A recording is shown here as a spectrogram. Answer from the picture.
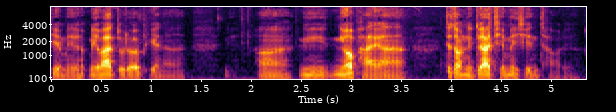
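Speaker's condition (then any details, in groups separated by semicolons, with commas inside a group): Hearing impairment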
